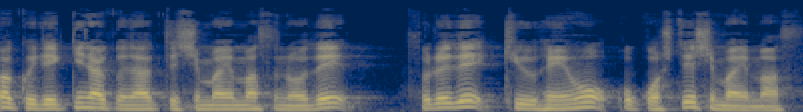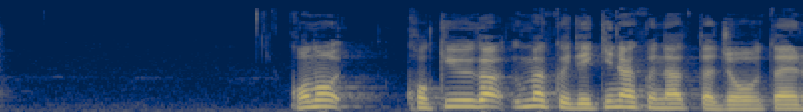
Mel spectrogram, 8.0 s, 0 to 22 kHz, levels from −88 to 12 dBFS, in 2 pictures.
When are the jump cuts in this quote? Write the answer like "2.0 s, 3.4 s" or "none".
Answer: none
